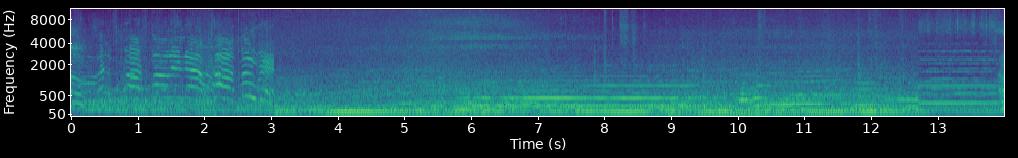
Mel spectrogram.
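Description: Army truck engines running in a steady low drone, with a music score playing over them; near the end the engine drone drops away and the music fills out.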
